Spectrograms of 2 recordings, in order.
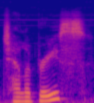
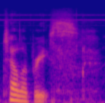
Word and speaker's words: Celebris: How do you spell Celebrise? – C-E-L-E-B-R-I-S. – C-E-L-E-B-R-I-S. – It's Latin, so it has to be that ch sound at the beginning. If you're going to do Italian Latin, you know.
